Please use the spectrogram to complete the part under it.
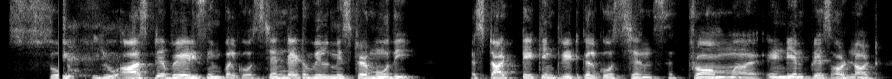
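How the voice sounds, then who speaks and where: Guy interviewing someone over a call, lots of uhs, halting questions. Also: on the high side, steady tone, fairly bright tone. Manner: hesitant, many uhs, simple phrasing. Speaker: interviewer host.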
